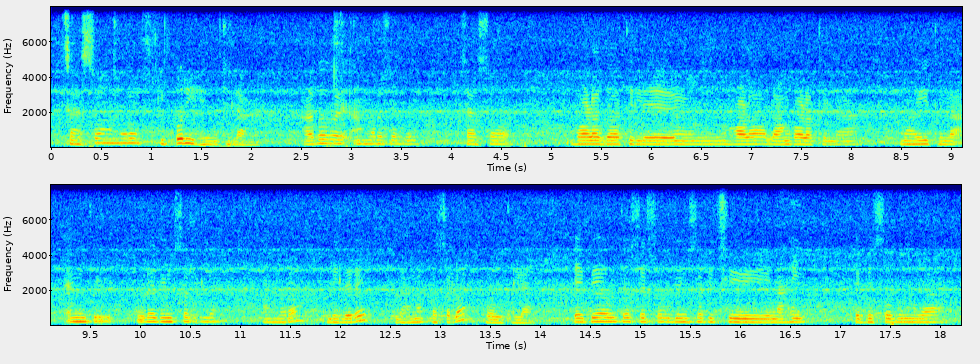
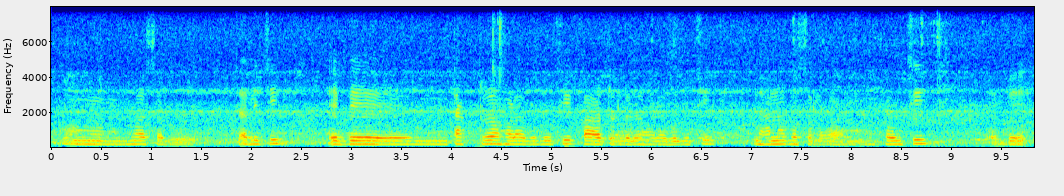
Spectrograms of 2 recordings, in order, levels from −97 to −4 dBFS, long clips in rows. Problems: constant background noise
